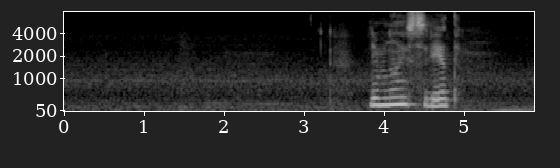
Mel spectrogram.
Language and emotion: Russian, neutral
